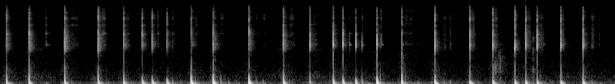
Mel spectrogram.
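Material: Plastic.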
